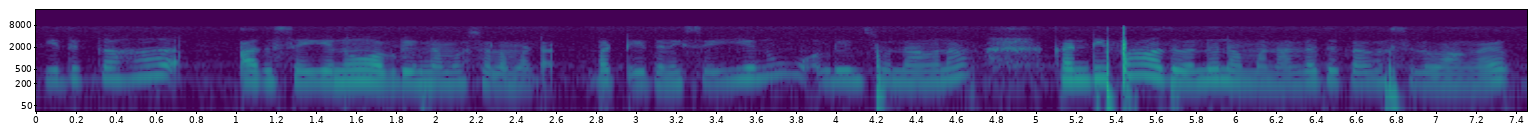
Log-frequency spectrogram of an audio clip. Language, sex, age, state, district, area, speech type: Tamil, female, 18-30, Tamil Nadu, Mayiladuthurai, urban, spontaneous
